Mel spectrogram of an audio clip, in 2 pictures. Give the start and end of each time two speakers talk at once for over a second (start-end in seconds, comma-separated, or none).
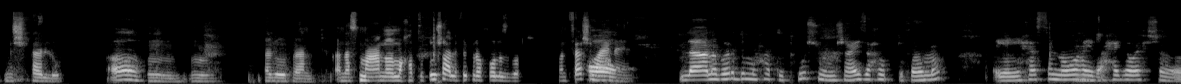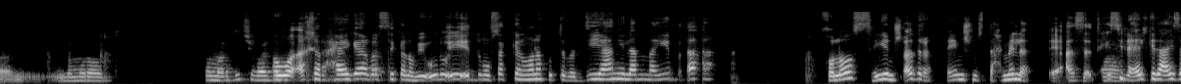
none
